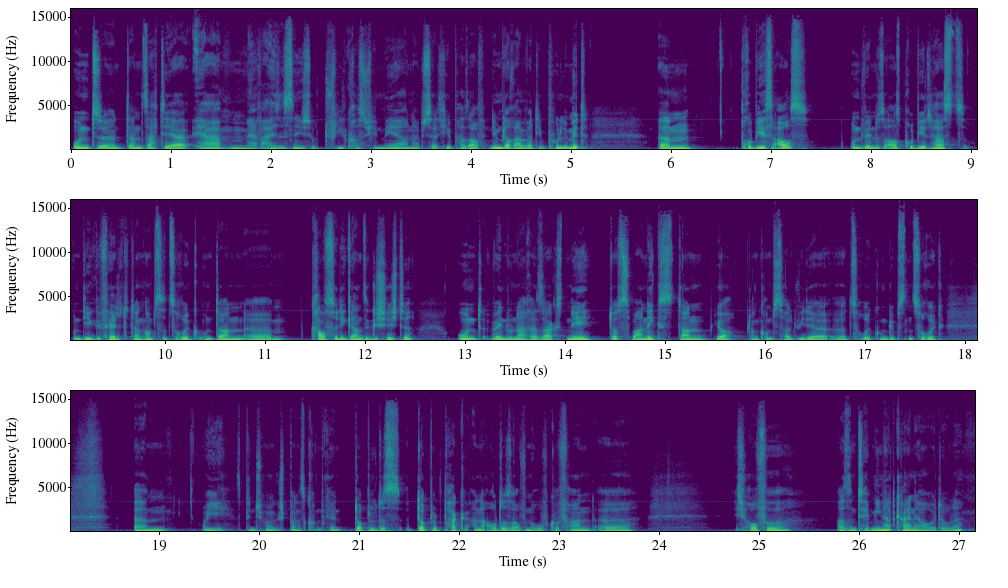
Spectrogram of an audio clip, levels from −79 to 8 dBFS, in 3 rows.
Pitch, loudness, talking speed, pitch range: 115 Hz, -20 LUFS, 230 wpm, 100-135 Hz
